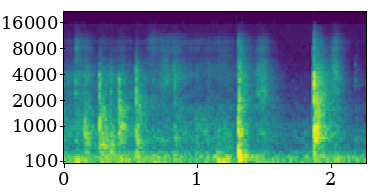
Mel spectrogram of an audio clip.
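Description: Steam mop pushed across a wooden floor, giving a few sharp, irregular clicks and knocks: a quick cluster at the start, then two louder ones in the second half.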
